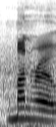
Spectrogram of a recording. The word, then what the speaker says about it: Monroe: ways of pronouncing it but it's Monroe and West Monroe Louisiana and if that oh isn't that long you've said it wrong and nobody knows where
